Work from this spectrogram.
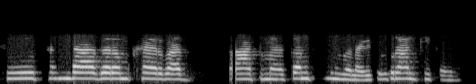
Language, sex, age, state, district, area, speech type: Maithili, female, 45-60, Bihar, Purnia, urban, conversation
